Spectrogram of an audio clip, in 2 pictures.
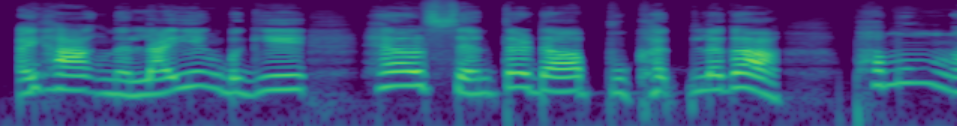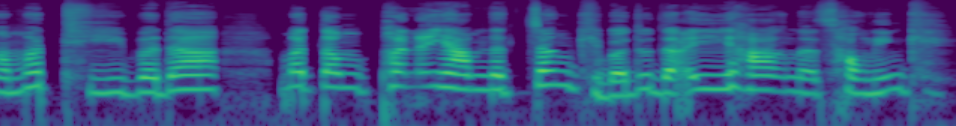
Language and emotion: Manipuri, angry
